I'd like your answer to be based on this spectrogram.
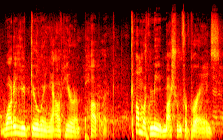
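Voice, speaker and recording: A big, gruff guardian in a fantasy audio drama. The voice is lowish and full of creak, with blunt, commanding delivery. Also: male voice, expressive, unhurried, mellow. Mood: gruff, scolding. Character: gruff, big, streetwise male protector of a younger man.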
